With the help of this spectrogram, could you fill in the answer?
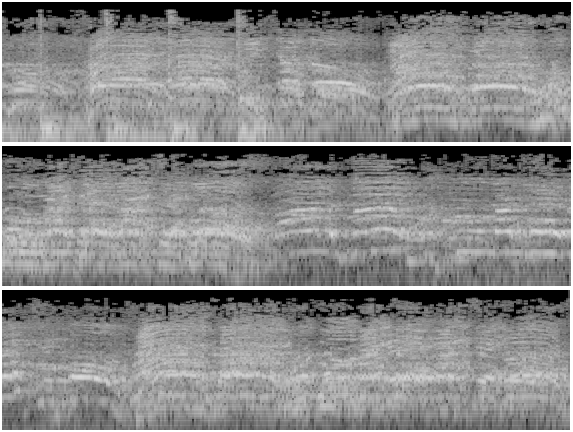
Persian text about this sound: این صدای معترضان در شهرک اکباتان است که میشنوید.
